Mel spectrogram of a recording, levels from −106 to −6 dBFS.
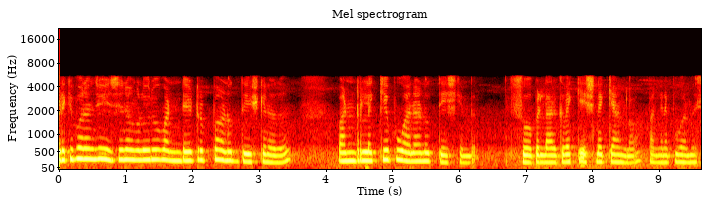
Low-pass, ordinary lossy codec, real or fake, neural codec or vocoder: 5.4 kHz; MP3, 48 kbps; real; none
